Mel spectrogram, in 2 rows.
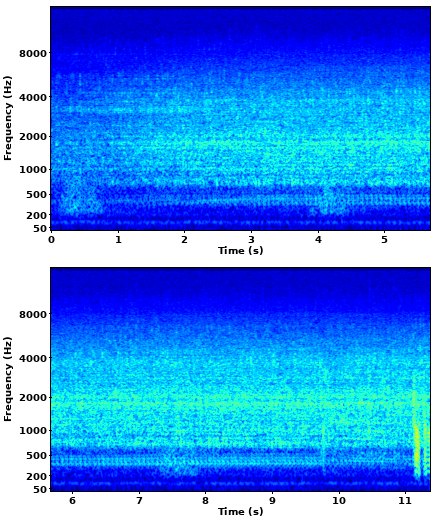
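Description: A light aircraft engine holds a steady run-up at 1800 RPM before takeoff, a continuous, even drone that stays close and fairly loud throughout, with no talk over it.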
